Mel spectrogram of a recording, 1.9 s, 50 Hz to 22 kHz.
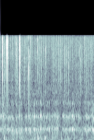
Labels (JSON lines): {"label": "anthrophony, mechanical", "recorder": "SoundTrap 300"}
